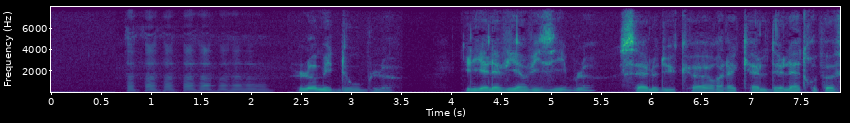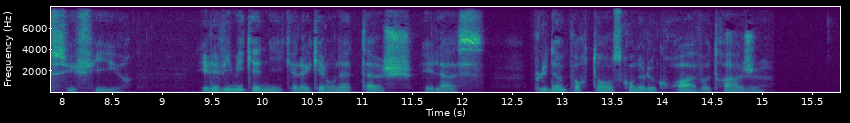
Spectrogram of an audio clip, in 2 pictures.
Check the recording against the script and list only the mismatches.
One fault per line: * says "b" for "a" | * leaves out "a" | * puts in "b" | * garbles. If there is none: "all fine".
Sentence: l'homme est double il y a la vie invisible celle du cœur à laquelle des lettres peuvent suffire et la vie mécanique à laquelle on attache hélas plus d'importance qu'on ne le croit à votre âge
all fine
